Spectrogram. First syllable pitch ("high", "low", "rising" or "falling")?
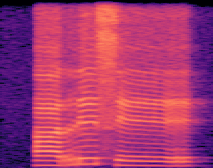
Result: low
